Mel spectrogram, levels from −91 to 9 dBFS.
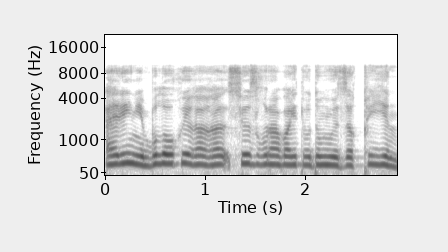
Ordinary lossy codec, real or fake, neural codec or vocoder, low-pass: none; fake; codec, 16 kHz in and 24 kHz out, 2.2 kbps, FireRedTTS-2 codec; 9.9 kHz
